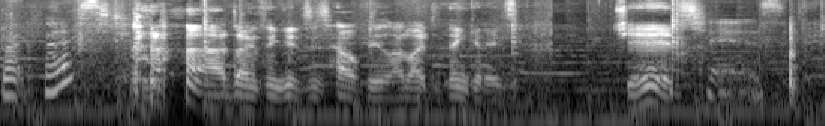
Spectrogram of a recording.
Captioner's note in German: lacht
